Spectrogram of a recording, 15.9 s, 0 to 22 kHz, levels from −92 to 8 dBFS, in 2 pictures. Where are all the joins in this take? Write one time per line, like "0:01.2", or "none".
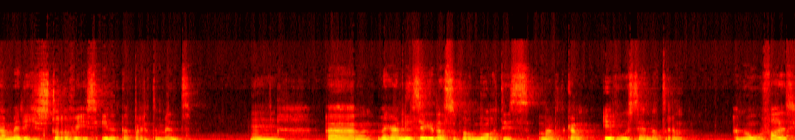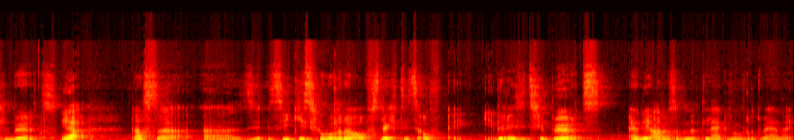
none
